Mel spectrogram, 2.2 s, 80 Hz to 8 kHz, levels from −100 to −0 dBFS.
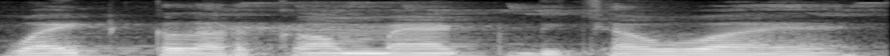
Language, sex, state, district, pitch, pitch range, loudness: Hindi, male, Uttar Pradesh, Shamli, 120 Hz, 115-120 Hz, -16 LUFS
